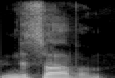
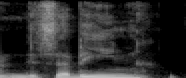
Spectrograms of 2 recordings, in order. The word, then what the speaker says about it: Nitzavim: So this word Nitzavim, or Nitzavim, it depends on who you listen to pronounce the word.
